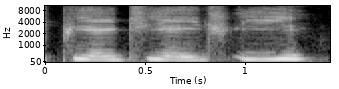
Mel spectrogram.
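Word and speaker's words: Pathé: The big one that seems to do most of the work is, and I always wonder if I'm pronouncing this correctly, Pathe. It's Pathe.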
